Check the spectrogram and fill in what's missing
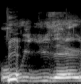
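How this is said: It is said in a deep, manly put-on voice. "That's a cool DC impression. Very deep, very manly"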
